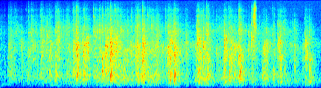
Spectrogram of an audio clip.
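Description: A church congregation claps and cheers in praise of the Lord during a French-language sermon, the applause dense, steady and loud, with crowd voices mixed in throughout.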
